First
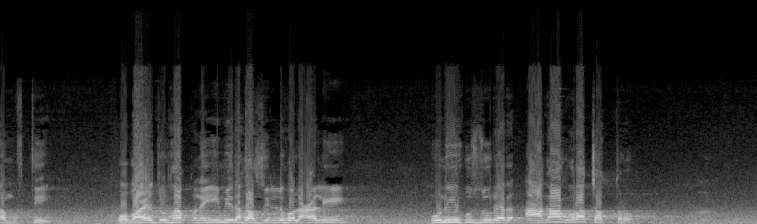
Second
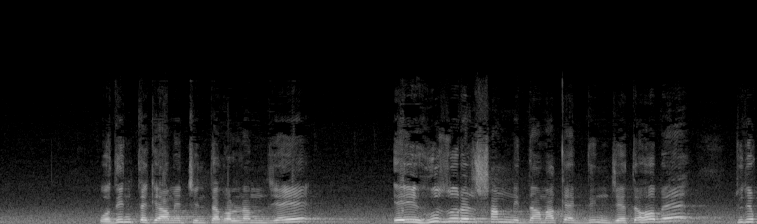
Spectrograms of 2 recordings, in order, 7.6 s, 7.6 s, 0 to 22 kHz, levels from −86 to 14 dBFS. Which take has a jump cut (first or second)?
first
